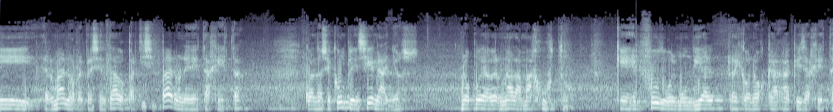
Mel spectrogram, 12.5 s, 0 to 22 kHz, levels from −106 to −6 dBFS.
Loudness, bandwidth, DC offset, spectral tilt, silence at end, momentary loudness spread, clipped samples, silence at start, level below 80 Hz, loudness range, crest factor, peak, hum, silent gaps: -16 LUFS; 11.5 kHz; under 0.1%; -4.5 dB/octave; 0 s; 10 LU; under 0.1%; 0 s; -64 dBFS; 2 LU; 16 dB; 0 dBFS; none; none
